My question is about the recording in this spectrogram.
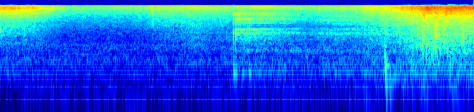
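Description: Faint room tone with a short click right at the start and another soft click near the end.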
